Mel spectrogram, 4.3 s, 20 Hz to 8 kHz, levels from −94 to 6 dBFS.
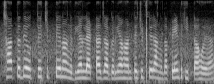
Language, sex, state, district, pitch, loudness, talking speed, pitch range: Punjabi, female, Delhi, New Delhi, 240 Hz, -15 LUFS, 235 wpm, 225-275 Hz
